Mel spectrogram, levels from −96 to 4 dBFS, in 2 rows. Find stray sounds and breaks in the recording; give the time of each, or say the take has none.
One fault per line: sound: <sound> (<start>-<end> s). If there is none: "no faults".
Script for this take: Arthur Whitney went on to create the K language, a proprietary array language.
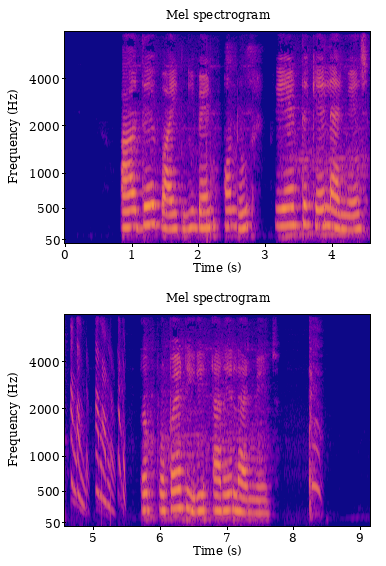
sound: chirp (4.7-5.5 s)
sound: cough (8.2-8.5 s)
